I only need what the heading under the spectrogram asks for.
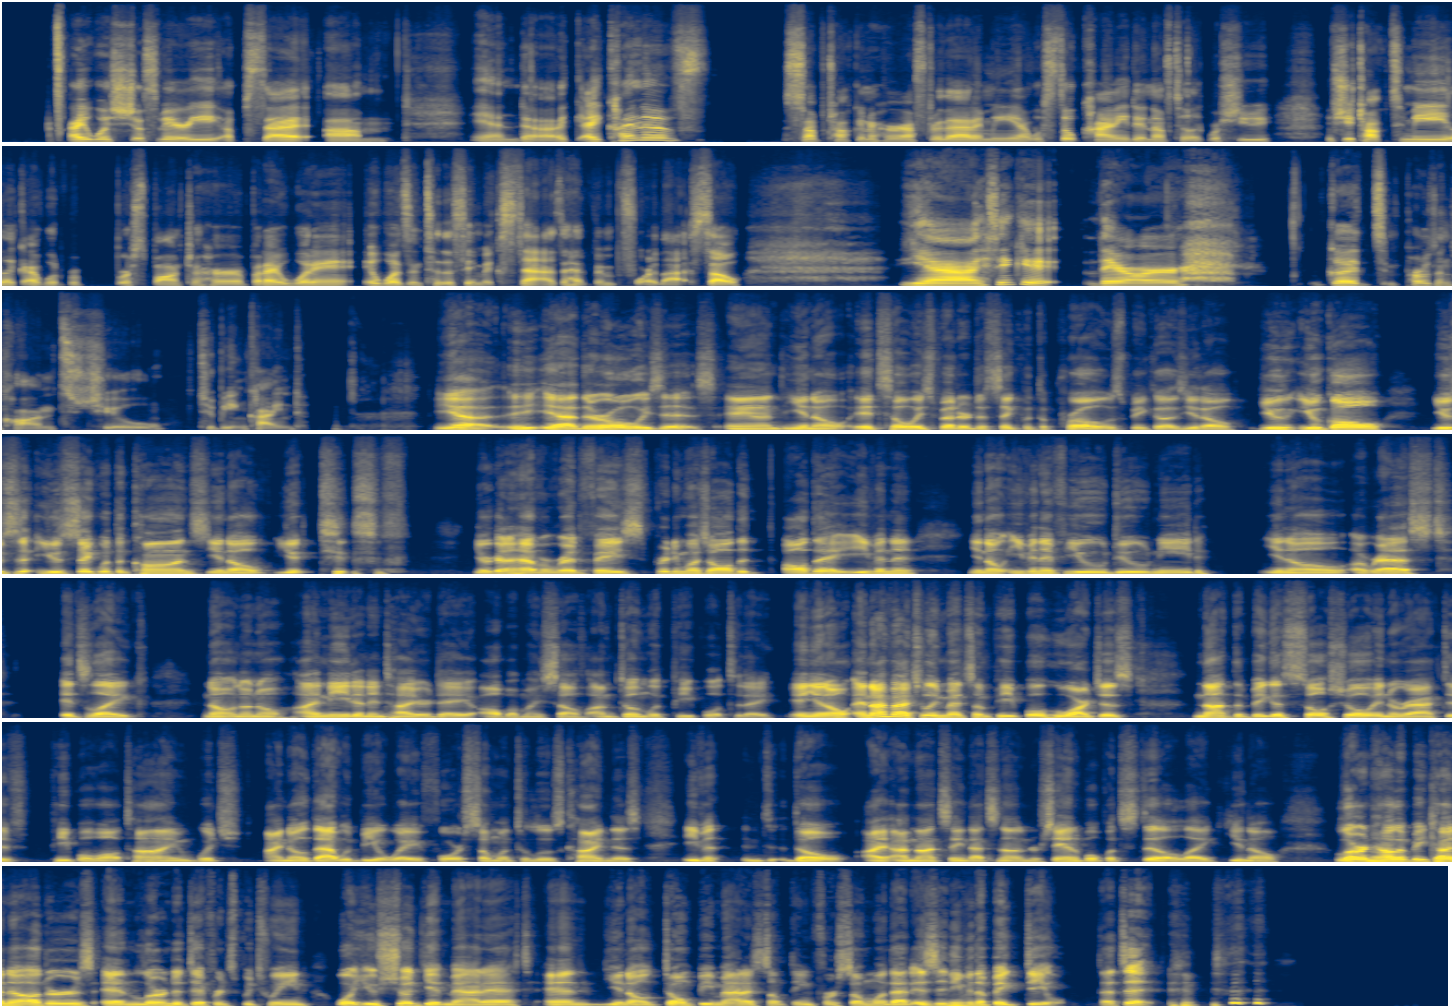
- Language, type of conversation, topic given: English, unstructured, How do you navigate conflict without losing kindness?
- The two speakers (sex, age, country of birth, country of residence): female, 25-29, United States, United States; male, 20-24, United States, United States
- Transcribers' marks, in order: tapping; chuckle; chuckle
